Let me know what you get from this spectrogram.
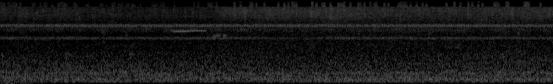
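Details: Crickets in a wheat field: a dense, continuous high-pitched chorus of steady shrill trilling tones, unbroken throughout, over a broad hiss of field ambience, with one brief brighter chirp near the middle.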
